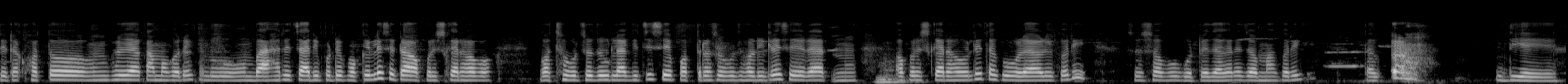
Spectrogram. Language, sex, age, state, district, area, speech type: Odia, female, 45-60, Odisha, Puri, urban, spontaneous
